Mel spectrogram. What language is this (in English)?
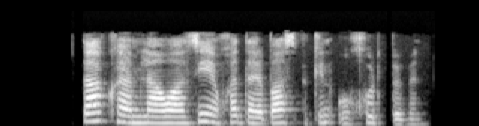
Kurdish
